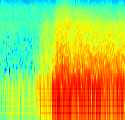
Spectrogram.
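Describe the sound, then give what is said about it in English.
A thunderstorm sound effect swells in after a brief quiet moment: heavy rain hisses loudly with a deep rumbling underneath, sustained, with no voices. “I'm guessing it was, you know, it was raining apparently.”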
